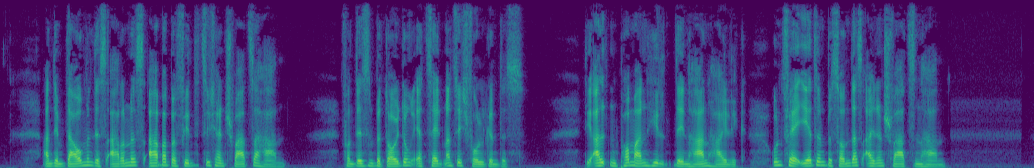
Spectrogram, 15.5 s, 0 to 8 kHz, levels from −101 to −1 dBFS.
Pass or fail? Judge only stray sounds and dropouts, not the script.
pass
